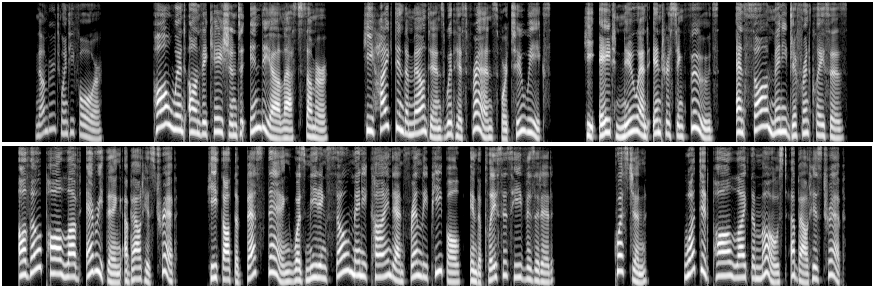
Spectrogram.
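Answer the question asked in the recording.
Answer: Meeting many kind and friendly people.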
